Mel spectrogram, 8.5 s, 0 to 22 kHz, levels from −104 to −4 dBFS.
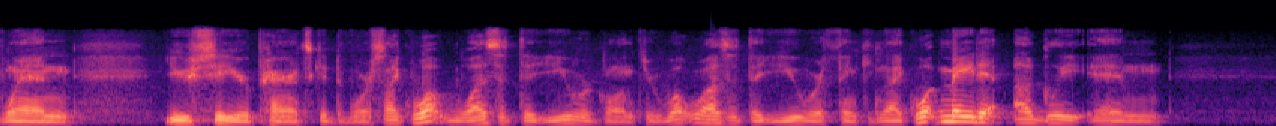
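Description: At 2.04 s, between "when you see your" and "get divorced like", the whole signal drops by about 3 dB. This is a microphone volume step-down, likely the call software cutting input gain. At 2.81 to 2.84 s, just after "get divorced like", peaks run about 1 dB past the converter's limit. This microphone overload, likely from input gain set too high, flattens a few percent of samples and adds a harsh crackle. A second overload follows "were thinking like what", from 6.34 to 6.55 s, about 2 dB over, with a brief gritty edge. At 7.14 s the level steps down again by about 3 dB.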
